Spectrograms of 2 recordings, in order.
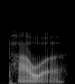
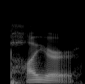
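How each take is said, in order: First: Southern English accent, ending in a soft 'ah'. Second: Northern Irish accent, ending in a hard 'er'.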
